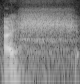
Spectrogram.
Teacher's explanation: antaranya adalah jahr jadi jelas terang Pakem jadi a kemudian syin salah satunya tafassyi berkumpulnya udara di rongga mulut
